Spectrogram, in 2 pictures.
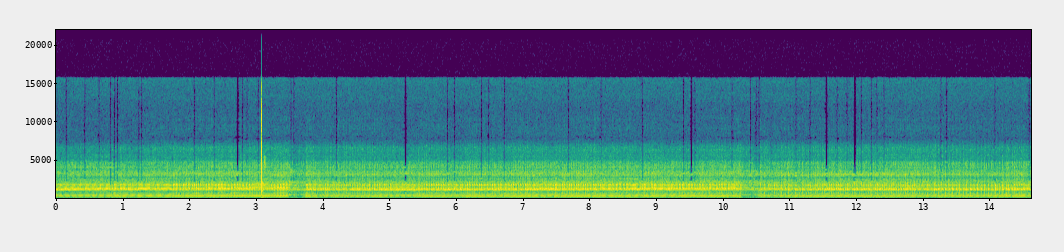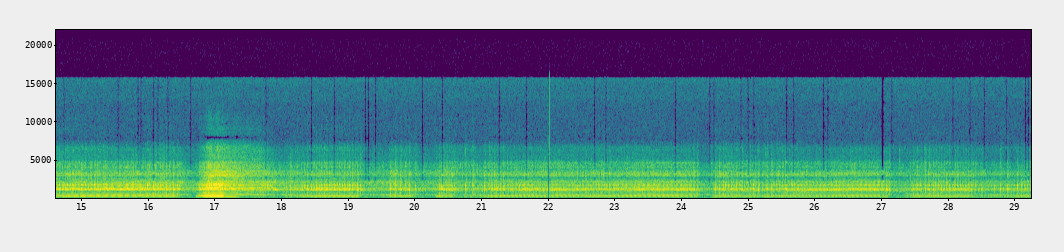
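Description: Dirt bike engine running at a steady pitch while riding along a gravel trail, the throttle easing off briefly several times. There is a sharp click about three seconds in, and a short loud burst around the middle, after which the engine pitch falls.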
